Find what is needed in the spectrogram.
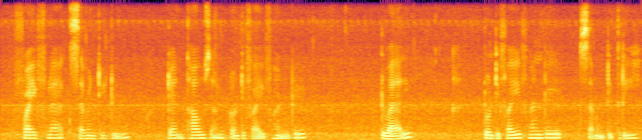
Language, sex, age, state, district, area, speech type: Urdu, female, 30-45, Delhi, Central Delhi, urban, spontaneous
